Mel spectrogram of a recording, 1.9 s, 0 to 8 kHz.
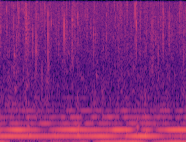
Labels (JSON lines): {"label": "biophony, midshipman", "recorder": "SoundTrap 500"}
